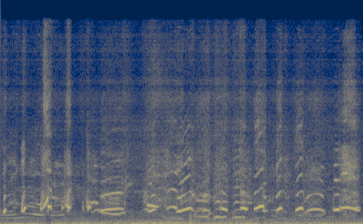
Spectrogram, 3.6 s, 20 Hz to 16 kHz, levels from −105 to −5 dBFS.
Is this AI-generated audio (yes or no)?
yes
